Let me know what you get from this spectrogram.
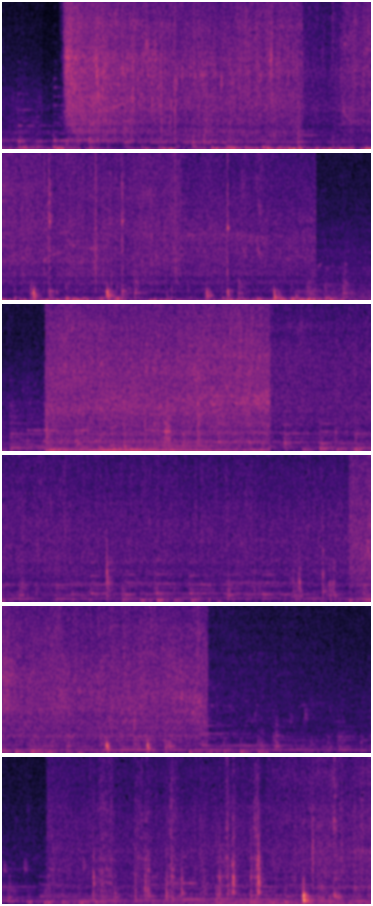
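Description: Sliced onions, garlic and green chilies frying in hot coconut oil in a metal pan: a loud sizzle, with a spoon stirring and clicking against the pan. The sizzle swells and drops off abruptly several times.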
